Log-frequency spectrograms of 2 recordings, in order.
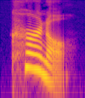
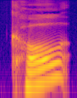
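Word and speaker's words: colonel: Word five, kernel. Col-o-nel. Three syllables, col-o-nel. Kernel, like the kernel of popcorn. What? Col-o-nel and kernel sound the same? Identical pronunciation, completely different spelling, completely different meaning.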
